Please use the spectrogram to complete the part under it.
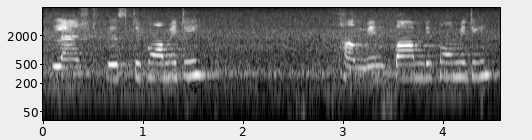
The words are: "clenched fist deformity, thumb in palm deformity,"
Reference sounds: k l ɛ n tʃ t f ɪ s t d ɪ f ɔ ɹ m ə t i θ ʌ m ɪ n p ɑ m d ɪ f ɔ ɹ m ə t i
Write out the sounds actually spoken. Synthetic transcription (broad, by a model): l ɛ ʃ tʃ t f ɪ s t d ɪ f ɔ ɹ m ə t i t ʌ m ɪ n p ɑ m d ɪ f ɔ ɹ m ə t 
